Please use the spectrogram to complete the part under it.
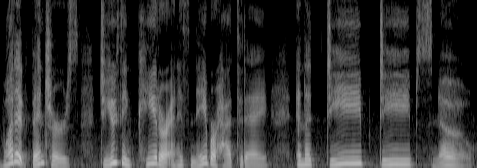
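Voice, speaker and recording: A storytime host reads aloud to young children, her mid-range voice expressive as she draws out key words and asks her listeners questions. She takes her time.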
